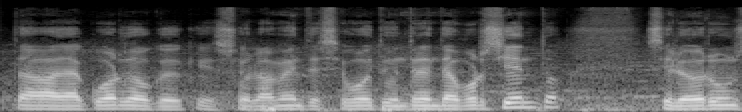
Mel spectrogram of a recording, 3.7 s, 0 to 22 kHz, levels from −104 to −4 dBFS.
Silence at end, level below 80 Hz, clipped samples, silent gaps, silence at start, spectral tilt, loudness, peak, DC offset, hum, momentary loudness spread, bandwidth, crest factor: 0 s; -46 dBFS; under 0.1%; none; 0.05 s; -7 dB/octave; -23 LUFS; -6 dBFS; under 0.1%; none; 10 LU; 17 kHz; 16 dB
